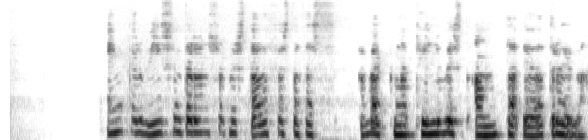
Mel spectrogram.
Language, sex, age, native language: Icelandic, female, 30-39, Icelandic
